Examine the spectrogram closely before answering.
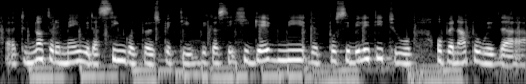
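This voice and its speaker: In an Italian accent, a woman talks at a moderate pace with a dark, mellow tone, fairly low pitch and fairly even intonation. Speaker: sports psychologist. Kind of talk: video testimonial. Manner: halting, many fillers.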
